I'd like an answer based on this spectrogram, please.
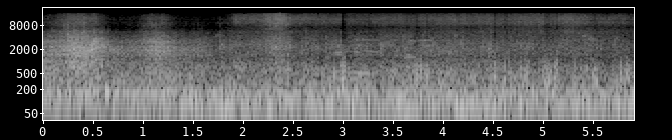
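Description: Wind buffeting the microphone: a loud, low, uneven rumble with brief gusts of hiss.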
